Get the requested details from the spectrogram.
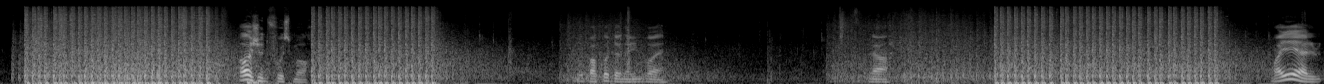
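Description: A gun fires in rapid automatic bursts.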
